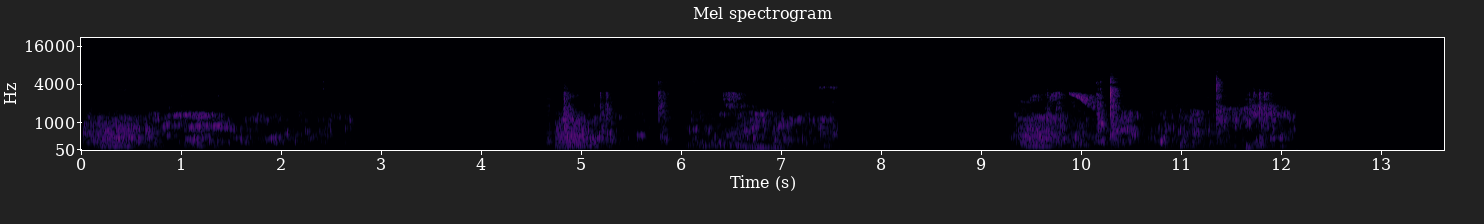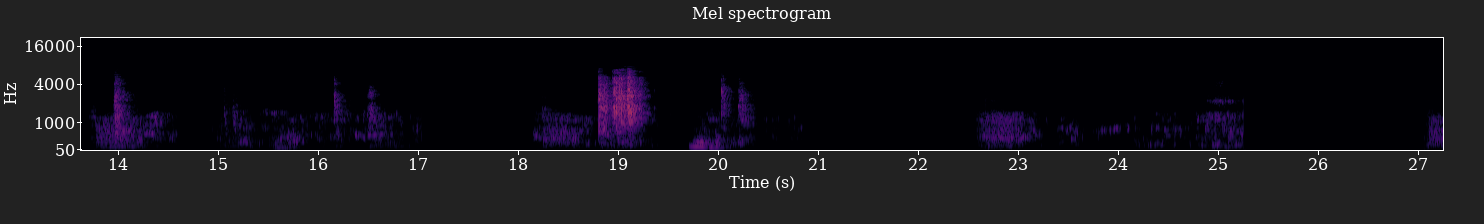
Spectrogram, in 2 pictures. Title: BRUXISMO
